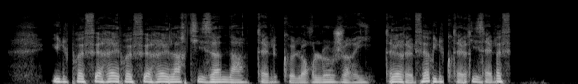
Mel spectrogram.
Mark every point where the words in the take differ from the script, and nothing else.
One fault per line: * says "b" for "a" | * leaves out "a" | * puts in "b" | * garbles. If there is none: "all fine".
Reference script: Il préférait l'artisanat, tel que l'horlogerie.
* puts in "préférait"
* garbles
